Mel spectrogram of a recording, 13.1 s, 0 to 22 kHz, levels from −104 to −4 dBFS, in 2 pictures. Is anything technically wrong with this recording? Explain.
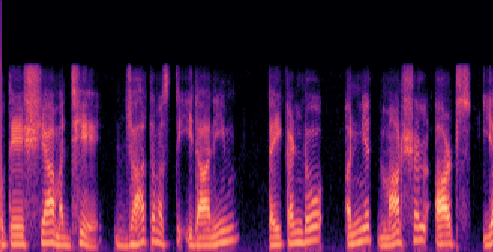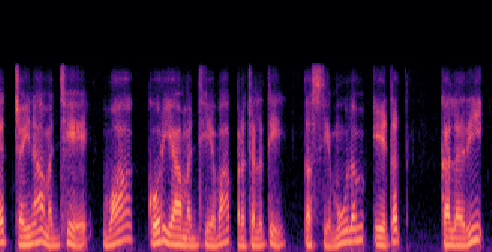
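Yes. At 1.49–1.51, 3.33–3.55, 4.45–4.57, 4.97–5.01, 8.49–8.53, 10.53–10.61 and 12.13–12.43 s the real background gives way to a smooth, even hiss that switches in and out. This is AMR comfort noise: the phone judged the speech silent, stopped sending frames, and the receiver synthesised noise from a rough level-and-spectrum description.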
